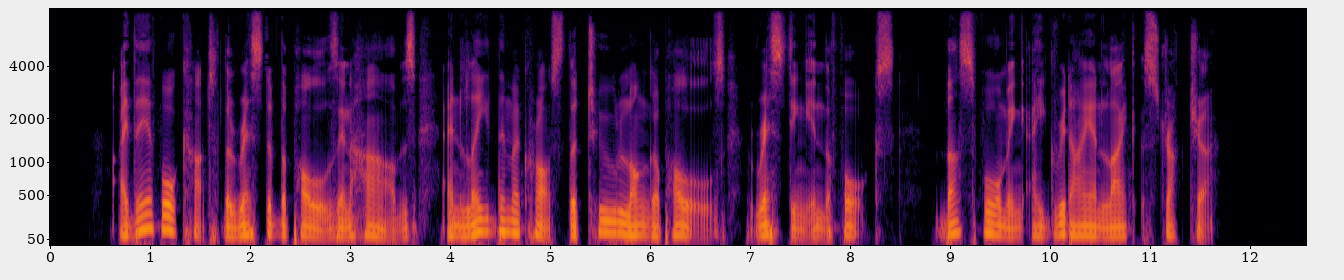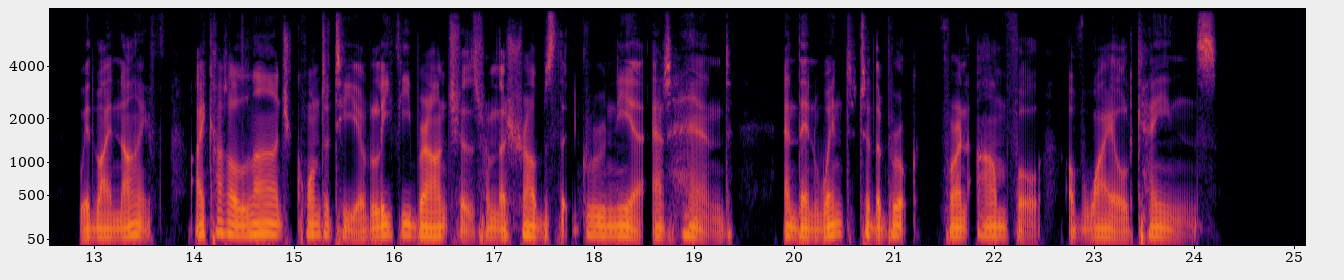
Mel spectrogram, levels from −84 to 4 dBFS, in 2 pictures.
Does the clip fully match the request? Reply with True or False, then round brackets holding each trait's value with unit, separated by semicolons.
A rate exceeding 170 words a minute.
False (140 wpm)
